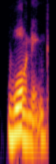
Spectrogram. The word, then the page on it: warning: Indian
